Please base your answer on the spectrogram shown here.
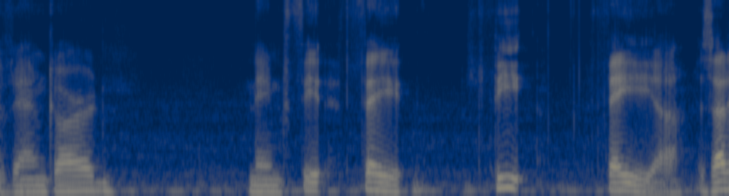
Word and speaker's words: Thea: colonel in the Vanguard named th th the Thea is that how you pronounce it witty Thea Thea Thea thank you meeting with alen's twin sister in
